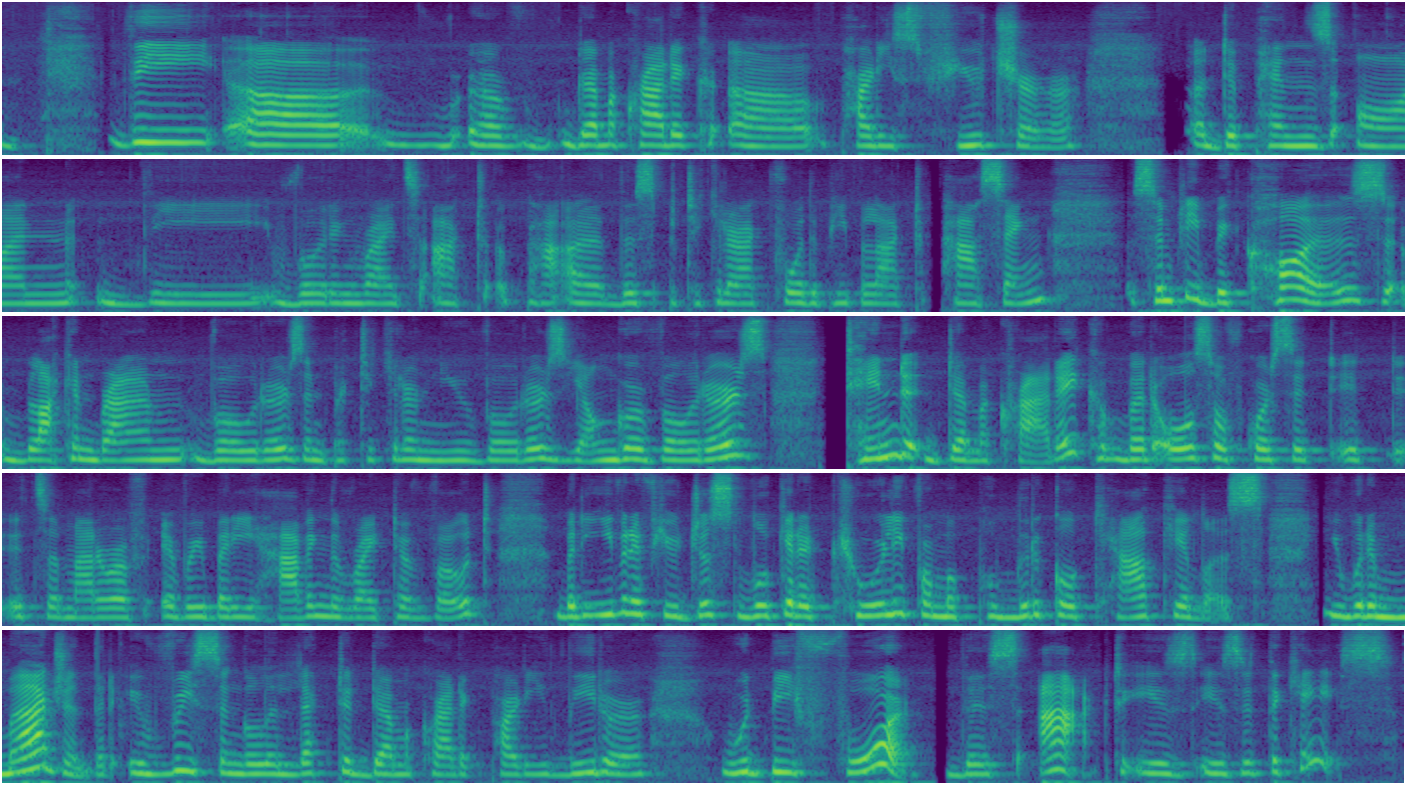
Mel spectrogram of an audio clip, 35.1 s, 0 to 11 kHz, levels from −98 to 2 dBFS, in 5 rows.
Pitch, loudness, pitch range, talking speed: 215 Hz, -26 LUFS, 200-230 Hz, 150 wpm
